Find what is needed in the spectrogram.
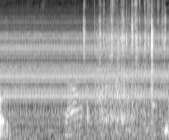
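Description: Steady buzzing hum throughout, under a quickening run of sharp clicks and crackle in the second second as a hooked fish is reeled to the side of the boat and lifted out of the water.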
